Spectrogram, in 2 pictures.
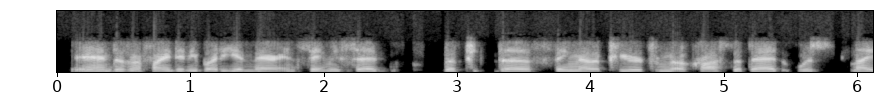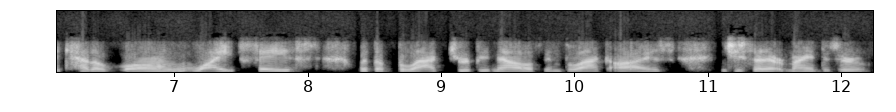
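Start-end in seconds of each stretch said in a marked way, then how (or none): none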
